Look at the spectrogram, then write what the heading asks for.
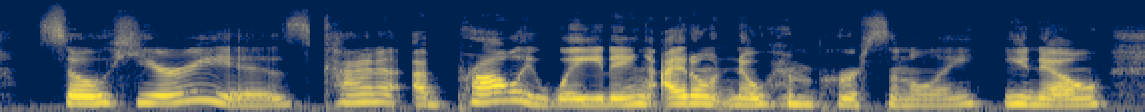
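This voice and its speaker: This is an unremarkable speaking voice with lively intonation. The recording is very clean, with a silent background. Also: woman. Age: young. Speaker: actress. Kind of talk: interview. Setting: studio.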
